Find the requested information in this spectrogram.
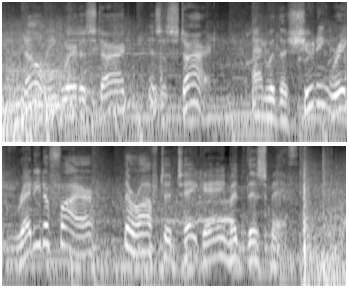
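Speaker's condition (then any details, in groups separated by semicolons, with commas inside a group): No condition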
